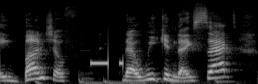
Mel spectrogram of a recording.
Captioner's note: beep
